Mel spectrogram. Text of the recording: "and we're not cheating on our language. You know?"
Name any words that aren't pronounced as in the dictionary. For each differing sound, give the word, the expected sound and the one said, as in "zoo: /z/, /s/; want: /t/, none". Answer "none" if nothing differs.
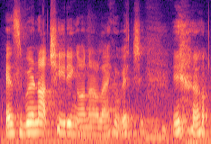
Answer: none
